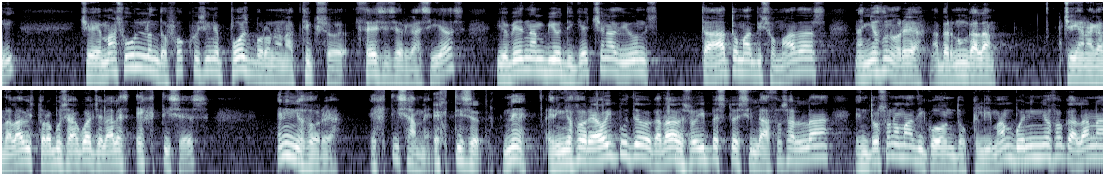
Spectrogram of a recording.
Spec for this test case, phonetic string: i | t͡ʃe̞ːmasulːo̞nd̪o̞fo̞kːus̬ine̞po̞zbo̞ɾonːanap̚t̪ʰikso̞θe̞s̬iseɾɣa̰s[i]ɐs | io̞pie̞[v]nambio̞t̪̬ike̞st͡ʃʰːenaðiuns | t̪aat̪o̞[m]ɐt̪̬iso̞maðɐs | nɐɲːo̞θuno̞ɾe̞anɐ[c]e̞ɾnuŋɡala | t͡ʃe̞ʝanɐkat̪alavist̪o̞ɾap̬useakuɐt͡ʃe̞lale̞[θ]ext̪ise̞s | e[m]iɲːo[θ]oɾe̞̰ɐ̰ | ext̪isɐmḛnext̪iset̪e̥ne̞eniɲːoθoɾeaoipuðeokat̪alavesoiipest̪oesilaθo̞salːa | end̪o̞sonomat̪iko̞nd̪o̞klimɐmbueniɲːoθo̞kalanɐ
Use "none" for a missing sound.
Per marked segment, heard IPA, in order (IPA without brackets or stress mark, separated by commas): i, z, m, p, s, n, θ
